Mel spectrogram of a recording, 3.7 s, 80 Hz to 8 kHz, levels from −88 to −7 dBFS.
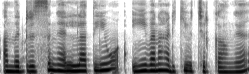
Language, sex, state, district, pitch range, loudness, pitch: Tamil, female, Tamil Nadu, Nilgiris, 195-230 Hz, -13 LUFS, 215 Hz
